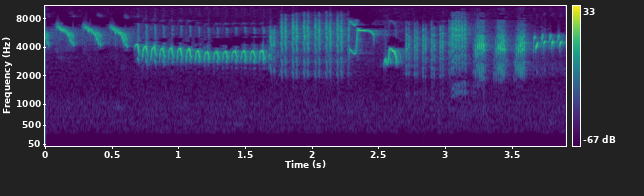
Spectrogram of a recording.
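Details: A sedge warbler sings a rushed, varied sequence: descending whistled notes, a fast steady trill, harsh chattering bursts and short sweeter phrases.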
